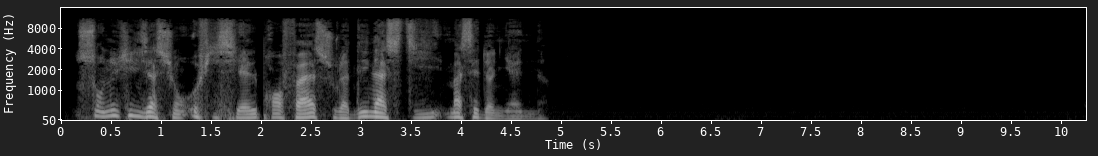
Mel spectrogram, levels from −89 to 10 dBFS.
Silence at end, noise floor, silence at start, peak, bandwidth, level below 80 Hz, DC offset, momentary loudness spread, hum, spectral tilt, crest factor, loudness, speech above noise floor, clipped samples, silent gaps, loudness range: 5.4 s; -83 dBFS; 0.15 s; -14 dBFS; 11.5 kHz; -60 dBFS; under 0.1%; 10 LU; 50 Hz at -60 dBFS; -4 dB/octave; 22 dB; -32 LUFS; 51 dB; under 0.1%; none; 9 LU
